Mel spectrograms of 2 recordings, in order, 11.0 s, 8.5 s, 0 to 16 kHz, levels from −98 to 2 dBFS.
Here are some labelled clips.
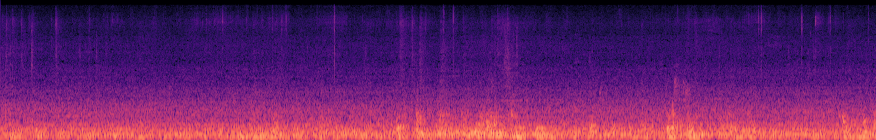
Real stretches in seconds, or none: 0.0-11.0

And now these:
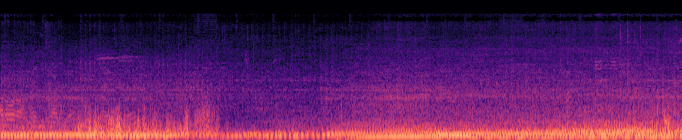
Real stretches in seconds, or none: 0.0-8.5

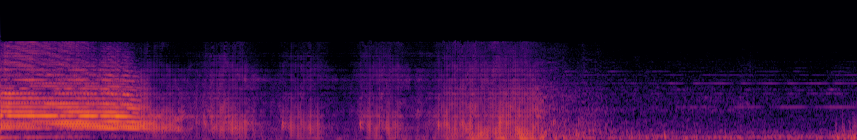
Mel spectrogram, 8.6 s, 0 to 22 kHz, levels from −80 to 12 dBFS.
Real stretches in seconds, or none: 0.0-1.4; 5.4-8.6

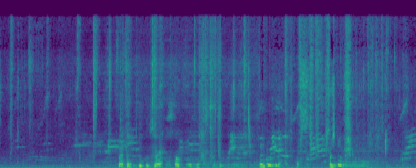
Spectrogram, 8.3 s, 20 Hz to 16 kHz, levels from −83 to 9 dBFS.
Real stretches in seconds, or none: 0.0-1.3; 5.2-8.3

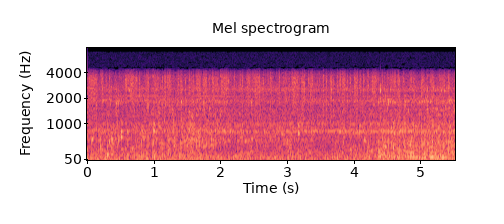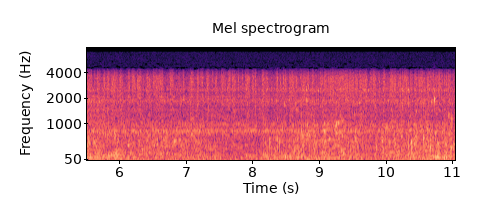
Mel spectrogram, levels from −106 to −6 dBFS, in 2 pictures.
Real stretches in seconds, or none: 0.9-2.2; 4.3-6.0; 7.1-7.8

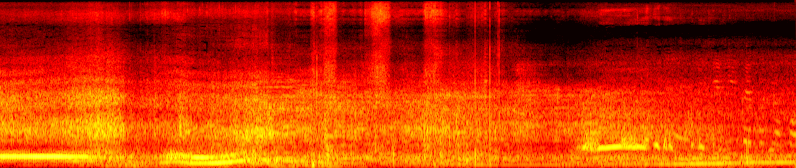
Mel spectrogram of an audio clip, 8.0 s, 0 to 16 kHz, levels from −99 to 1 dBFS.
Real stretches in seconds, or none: 0.0-2.6; 6.0-8.0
